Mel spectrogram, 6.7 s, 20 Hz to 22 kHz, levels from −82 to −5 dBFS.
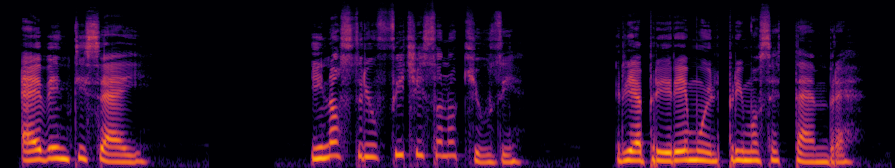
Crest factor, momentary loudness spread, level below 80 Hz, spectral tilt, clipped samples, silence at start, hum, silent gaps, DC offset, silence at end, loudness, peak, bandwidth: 16 dB; 12 LU; -64 dBFS; -5 dB/octave; under 0.1%; 0.15 s; none; 1.57-2.05 s, 4.35-4.59 s; under 0.1%; 0.3 s; -28 LUFS; -12 dBFS; 18 kHz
